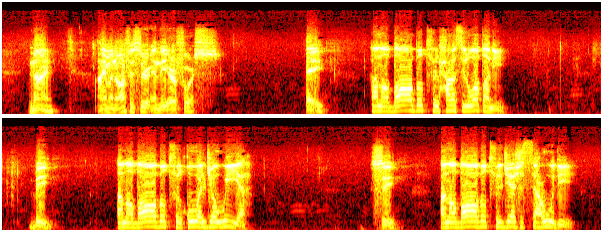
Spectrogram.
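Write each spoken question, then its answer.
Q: I'm an officer in the Air Force.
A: B: أنا ضابط في القوة الجوية.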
